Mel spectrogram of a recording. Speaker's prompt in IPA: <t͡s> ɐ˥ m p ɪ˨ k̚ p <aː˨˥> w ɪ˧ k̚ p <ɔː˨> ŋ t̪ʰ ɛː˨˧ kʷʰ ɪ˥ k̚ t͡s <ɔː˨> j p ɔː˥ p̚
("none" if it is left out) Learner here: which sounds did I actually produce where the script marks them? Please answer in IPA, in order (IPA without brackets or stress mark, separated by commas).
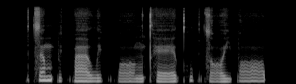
t͡s, aː˧, ɔː˨, ɔː˧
